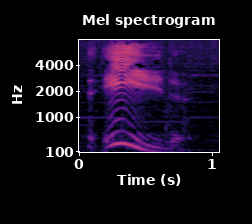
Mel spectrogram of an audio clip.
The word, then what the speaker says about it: Eid: Al-Hada? I couldn't have said that right. – Eid. – That phonetic pronunciation, Wikipedia, was weird. Eid.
